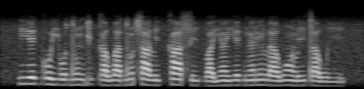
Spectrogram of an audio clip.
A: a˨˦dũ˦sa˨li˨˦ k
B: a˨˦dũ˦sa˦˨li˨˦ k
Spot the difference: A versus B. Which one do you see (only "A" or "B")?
B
